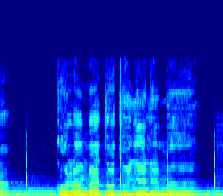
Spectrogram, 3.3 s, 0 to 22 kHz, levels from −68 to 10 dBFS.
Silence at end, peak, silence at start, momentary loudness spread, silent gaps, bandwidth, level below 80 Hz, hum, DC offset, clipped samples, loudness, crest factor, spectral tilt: 0 s; -8 dBFS; 0 s; 10 LU; none; 15.5 kHz; -30 dBFS; none; under 0.1%; under 0.1%; -21 LUFS; 14 dB; -5.5 dB/octave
